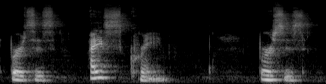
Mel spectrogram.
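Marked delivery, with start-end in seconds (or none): 0.9-1.7 ICE CREAM slowly in two beats; syllable number demo. Shown as a demonstration. Lecturer showing syllable number, "ice cream" in two slow beats. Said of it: "you can hear syllable number".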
